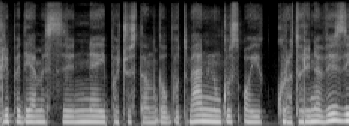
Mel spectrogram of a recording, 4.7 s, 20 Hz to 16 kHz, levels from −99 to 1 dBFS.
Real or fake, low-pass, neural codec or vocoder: fake; 14.4 kHz; autoencoder, 48 kHz, 128 numbers a frame, DAC-VAE, trained on Japanese speech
